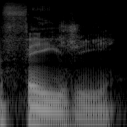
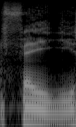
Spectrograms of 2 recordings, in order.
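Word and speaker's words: Feige: saying something that's not Fagy. So, I say fagy. But it sounds like beige, right? Is it just Kevin Fige? It rhymes with beige.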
